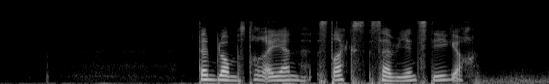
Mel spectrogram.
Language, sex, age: Norwegian, female, 25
